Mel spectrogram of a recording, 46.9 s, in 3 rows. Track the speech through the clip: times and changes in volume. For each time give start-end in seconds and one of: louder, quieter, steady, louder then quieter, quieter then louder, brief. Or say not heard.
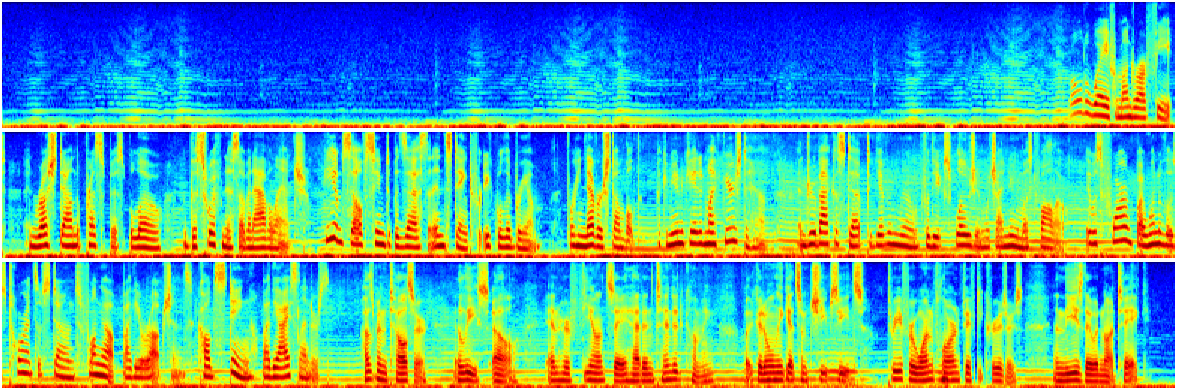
14.2-46.6 steady.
